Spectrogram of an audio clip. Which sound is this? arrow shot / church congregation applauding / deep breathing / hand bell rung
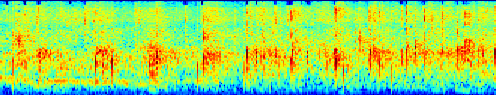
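church congregation applauding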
